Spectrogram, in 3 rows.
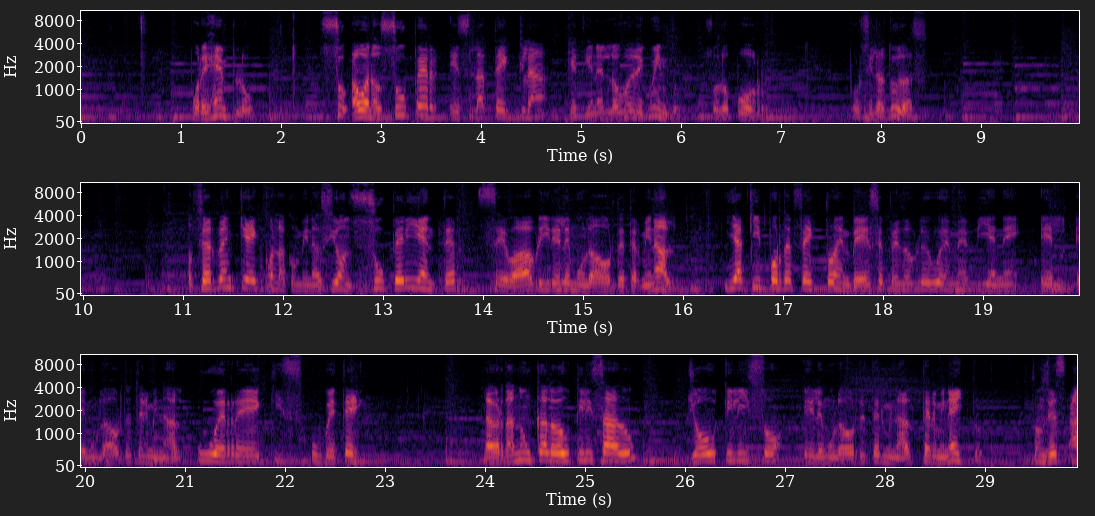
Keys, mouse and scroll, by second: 16.0 Right, 16.2 Right, 16.5 Right, 16.8 Left, 17.2 Left.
